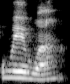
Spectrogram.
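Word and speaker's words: 上: Tetapi kalau yang diperhatikan ya minasang ya, kalau yang ini bacanya satunya uewa, yang no ue dewa ini, kalau yang uewa yang ini bacanya apa minasang? Jo atau ue ini di sini? Di sini bacanya apa? Yang di keempat itu? Bacanya? Jo, di sini. Jowa. Tetapi N, minasang tolong perhatikan ya, ini penting ya. Supaya tidak bingung, Desne. Ini kanjinya sama-sama ue, sama-sama jo.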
